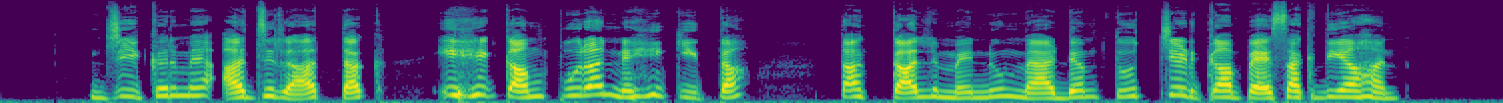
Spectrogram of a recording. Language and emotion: Punjabi, fearful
